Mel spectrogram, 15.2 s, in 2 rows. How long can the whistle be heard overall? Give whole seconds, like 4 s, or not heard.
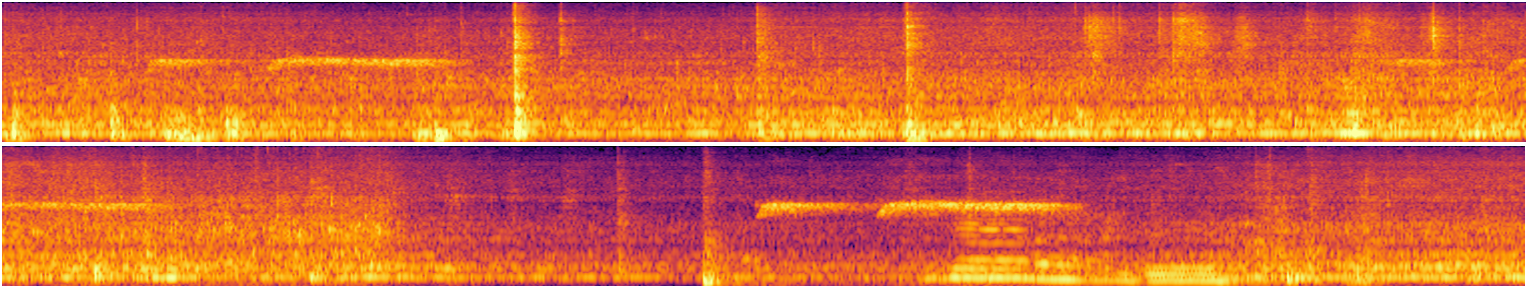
5 s.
